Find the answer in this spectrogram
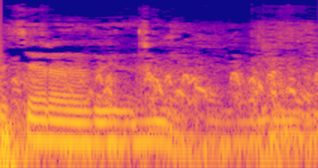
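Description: Chukar partridges calling: a long held call in the first second, then a run of short, quickly repeated notes, from two males squaring up to fight.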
